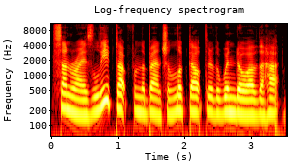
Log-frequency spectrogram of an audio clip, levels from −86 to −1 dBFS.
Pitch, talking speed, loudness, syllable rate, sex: 180 Hz, 255 wpm, -16 LUFS, 6.0 syllables/s, female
